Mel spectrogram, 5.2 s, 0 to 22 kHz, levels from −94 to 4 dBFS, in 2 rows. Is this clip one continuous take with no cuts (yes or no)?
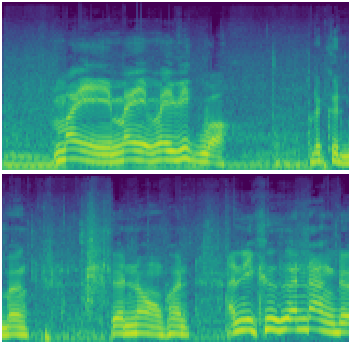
no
